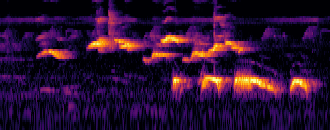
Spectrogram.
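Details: Spotted dove in kuk satu style, a lure call for wild doves: other birds whistle and chirp first, then the dove gives one phrase of four low, slightly falling coos.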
